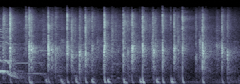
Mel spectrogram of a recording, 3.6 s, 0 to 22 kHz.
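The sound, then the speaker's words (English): A crowd at a church watch party claps steadily for a few seconds on a countdown cue, many hands producing dense, sharp slaps in a loose rhythm, with a brief tonal sound at the start and no speech. “2, big clap.”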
